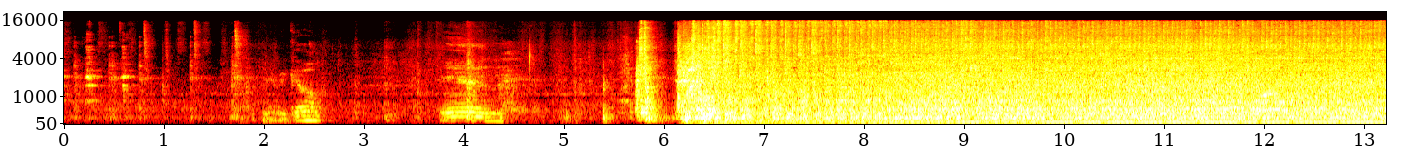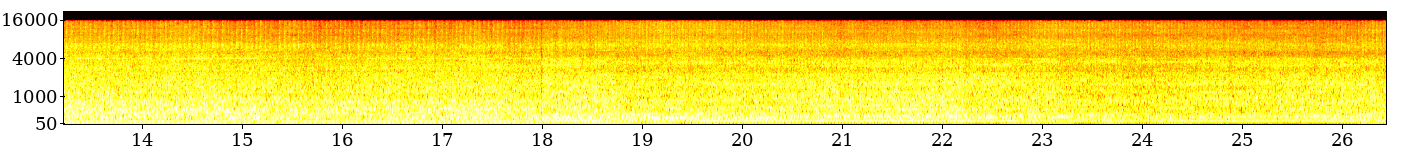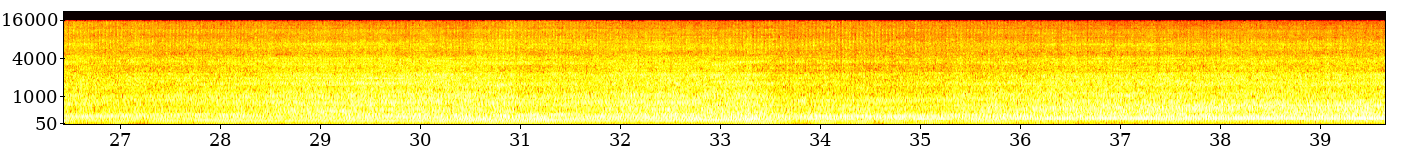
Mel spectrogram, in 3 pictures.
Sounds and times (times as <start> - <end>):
Engine: 5.7 - 39.6.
